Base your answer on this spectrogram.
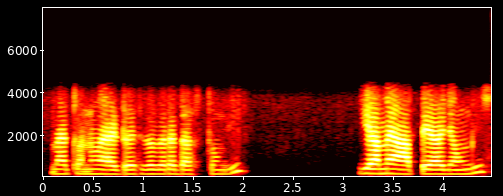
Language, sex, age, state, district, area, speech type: Punjabi, female, 18-30, Punjab, Shaheed Bhagat Singh Nagar, rural, conversation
